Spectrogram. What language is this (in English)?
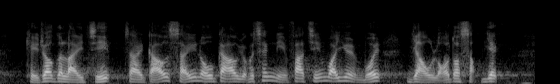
Cantonese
